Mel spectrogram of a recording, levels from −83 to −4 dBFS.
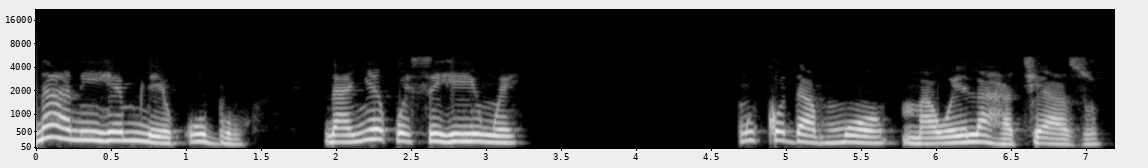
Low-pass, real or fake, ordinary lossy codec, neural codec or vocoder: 5.4 kHz; real; none; none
